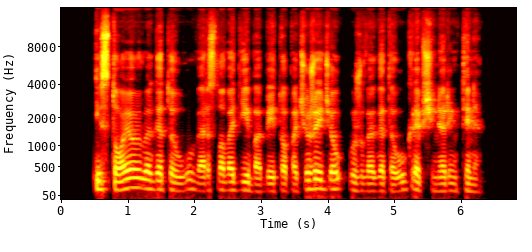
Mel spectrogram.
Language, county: Lithuanian, Telšiai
